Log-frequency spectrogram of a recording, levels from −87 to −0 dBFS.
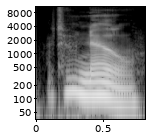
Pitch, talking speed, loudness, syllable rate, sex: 105 Hz, 220 wpm, -17 LUFS, 4.9 syllables/s, male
